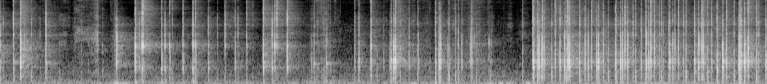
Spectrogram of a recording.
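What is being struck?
Paper sticky note cube.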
